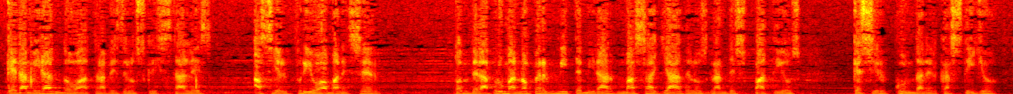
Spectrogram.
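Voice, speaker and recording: A man's voice: lowish voice, lively intonation, normal speed. A man narrating an old radio serial in a solemn, literary, dramatic scripted style. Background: prominent music.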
